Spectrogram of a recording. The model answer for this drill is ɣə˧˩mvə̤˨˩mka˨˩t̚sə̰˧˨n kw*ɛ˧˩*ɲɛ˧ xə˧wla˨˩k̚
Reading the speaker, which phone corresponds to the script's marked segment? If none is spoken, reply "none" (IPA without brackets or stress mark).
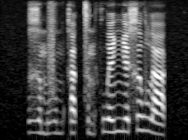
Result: ɛ˨˦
